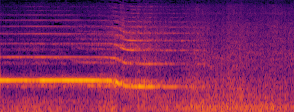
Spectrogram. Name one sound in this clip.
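A train horn blares loudly and drops in pitch as it passes.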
